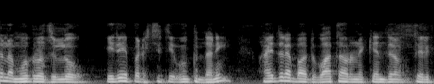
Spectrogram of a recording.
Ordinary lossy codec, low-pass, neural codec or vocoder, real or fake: none; 7.2 kHz; codec, 44.1 kHz, 3.4 kbps, Pupu-Codec; fake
